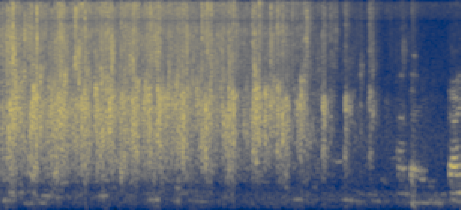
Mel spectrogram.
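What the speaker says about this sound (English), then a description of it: "we have to give a big round of applause for that." An audience at an academic research conference gives a round of applause, dense hand clapping that holds steady for several seconds, then thins out and trails off into a few scattered claps.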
